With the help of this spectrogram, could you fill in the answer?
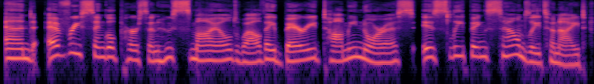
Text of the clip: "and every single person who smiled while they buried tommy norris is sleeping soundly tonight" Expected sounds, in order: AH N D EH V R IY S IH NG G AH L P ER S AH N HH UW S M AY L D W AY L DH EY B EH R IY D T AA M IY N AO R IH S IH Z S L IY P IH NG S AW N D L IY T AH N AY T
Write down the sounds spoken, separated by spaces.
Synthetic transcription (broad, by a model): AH N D EH V R IY S IH NG G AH L P ER S AH N HH UW S M AY L D W AY L DH EY B EH R IY D T AA M IY N AO R IH S IH Z S L IY P IH NG S AW N D L IY T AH N AY T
